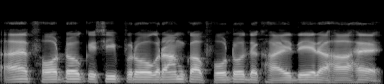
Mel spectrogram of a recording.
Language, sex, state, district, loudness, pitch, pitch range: Hindi, male, Uttar Pradesh, Lalitpur, -17 LUFS, 115 Hz, 110-120 Hz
